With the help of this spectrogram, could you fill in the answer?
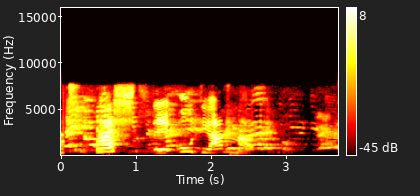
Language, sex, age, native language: Icelandic, female, 9, Icelandic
